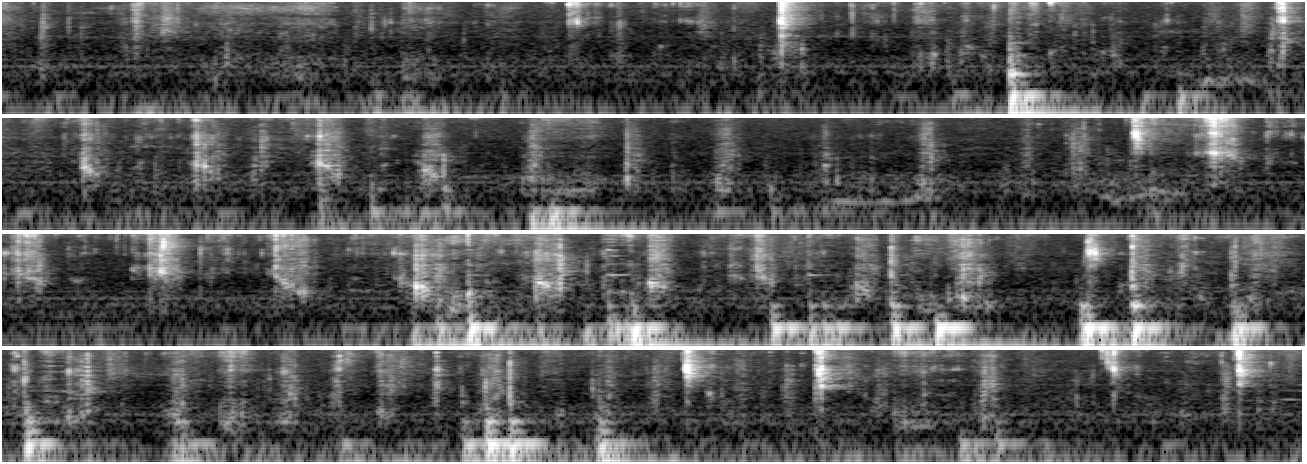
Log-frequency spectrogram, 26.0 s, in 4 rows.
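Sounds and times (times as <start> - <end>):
person chewing crunchy food: 0.0 - 26.0
dull low thumps: 15.1 - 20.7.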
